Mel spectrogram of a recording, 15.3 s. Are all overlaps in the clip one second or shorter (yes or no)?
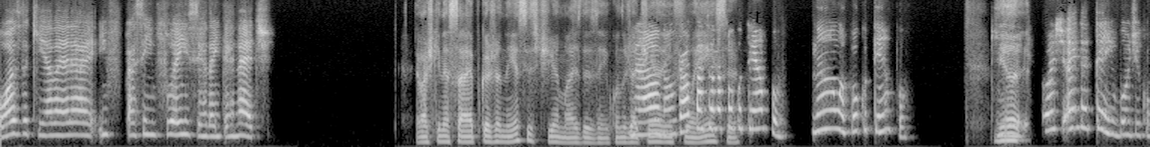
no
